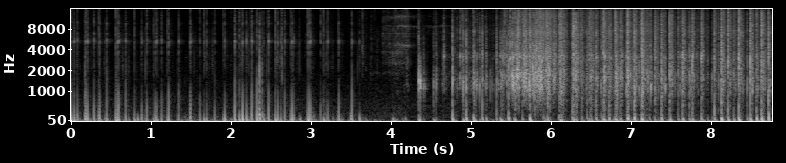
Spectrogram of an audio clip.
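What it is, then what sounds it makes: Glass coffee jar. A glass coffee jar is tapped rapidly, giving a fast, dense stream of short, dry clicks with almost no ring. The taps slow briefly near the middle, then come back brighter and busier, with a sharper, hissier edge through the second half.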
